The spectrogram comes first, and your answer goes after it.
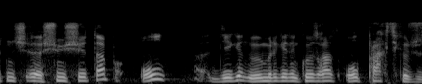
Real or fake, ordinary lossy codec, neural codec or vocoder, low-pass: real; none; none; 7.2 kHz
